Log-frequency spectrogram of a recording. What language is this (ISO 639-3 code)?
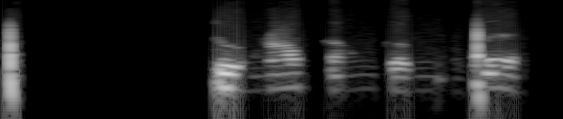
lrk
